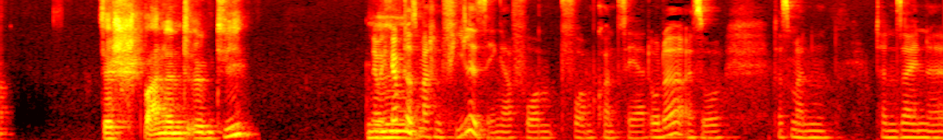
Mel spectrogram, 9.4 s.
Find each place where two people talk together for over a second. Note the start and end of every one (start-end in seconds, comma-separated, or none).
none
